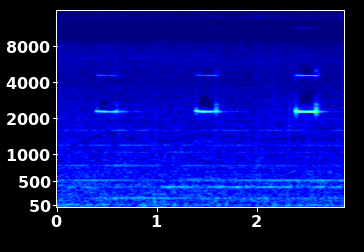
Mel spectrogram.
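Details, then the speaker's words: Mimaki JFX200ex flatbed printer sounds short high beeps about once a second over quiet room hum, an ink air pressure out-of-range warning. It occurs while the negative air pressure (about -2.44 to -2.6) is being adjusted, and beeping stops once it is within tolerance. "back up again. You can hear it's now beeping again. So, just a slight adjustment down."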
